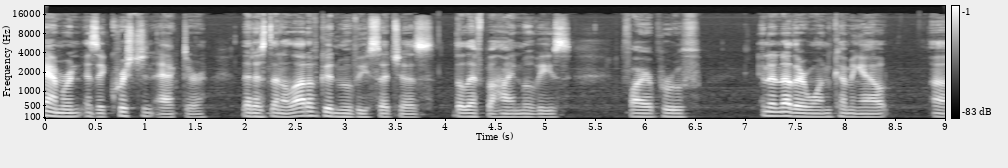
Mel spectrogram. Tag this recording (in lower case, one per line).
speech
monologue
man speaking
